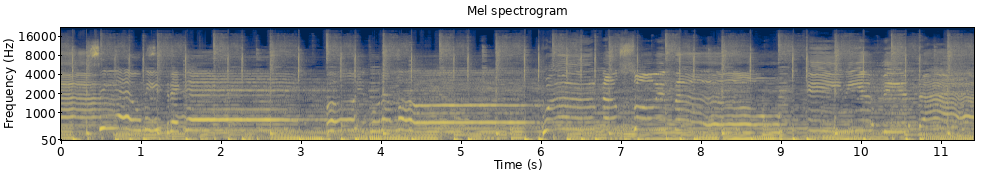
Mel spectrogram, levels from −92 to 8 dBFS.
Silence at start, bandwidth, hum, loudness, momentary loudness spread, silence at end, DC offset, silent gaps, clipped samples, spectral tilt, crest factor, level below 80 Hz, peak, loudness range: 0 s; 18.5 kHz; none; -11 LUFS; 3 LU; 0 s; under 0.1%; none; 0.2%; -4.5 dB/octave; 10 dB; -14 dBFS; 0 dBFS; 1 LU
